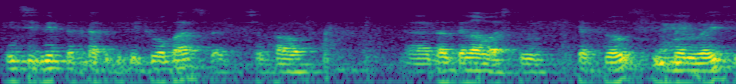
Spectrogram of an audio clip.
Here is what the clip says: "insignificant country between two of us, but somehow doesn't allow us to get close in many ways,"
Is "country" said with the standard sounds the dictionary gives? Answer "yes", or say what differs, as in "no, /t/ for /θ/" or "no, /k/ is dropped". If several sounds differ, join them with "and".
no, /n/ is dropped and /ɹ/ is dropped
